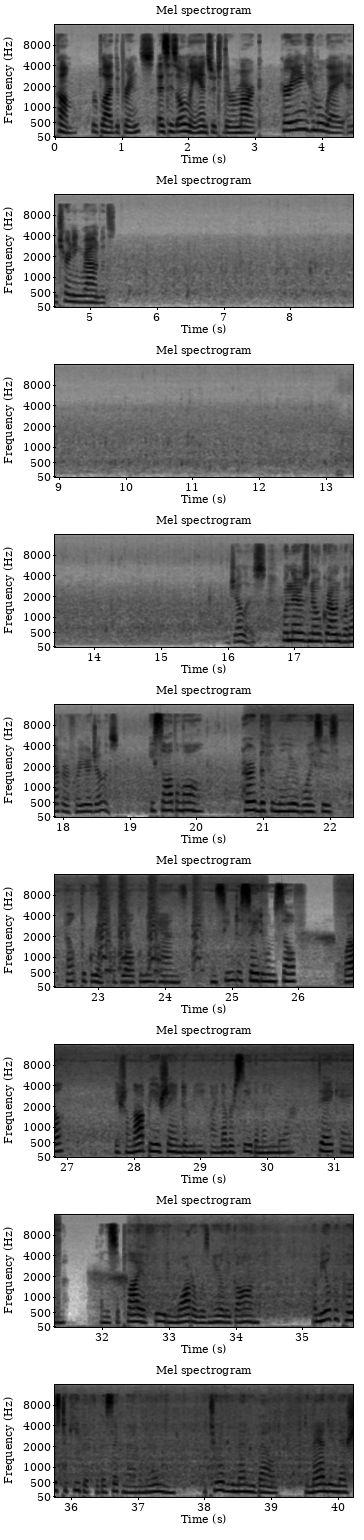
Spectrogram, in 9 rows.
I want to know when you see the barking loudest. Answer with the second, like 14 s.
23 s.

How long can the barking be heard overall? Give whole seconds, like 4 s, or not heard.
2 s.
